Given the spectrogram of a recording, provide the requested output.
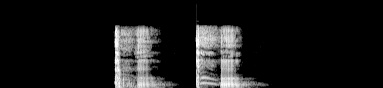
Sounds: Cough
